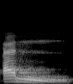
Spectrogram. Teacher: Adapun sifat nun tu sendiri tak boleh dipisah daripada sifat dengung. Pasal nak jadi nun tu mesti ada suara ke hidung. · Sebab suaranya mesti ke hidung. Suara ke hidung itu orang panggil gunnah. Orang panggil dengung. Cuma nisbah dengung itu tak sampai dua harakat.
